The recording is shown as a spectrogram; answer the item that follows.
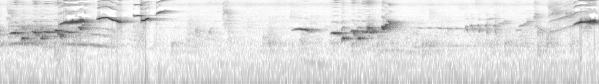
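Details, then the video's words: Female Oriental magpie-robin singing, a recording used to stimulate lazy males to sing: bursts of varied clear whistles and sweet rising and falling notes with quick chirps, separated by short pauses. "SUARA KACER,POCI BETINA,terapi untuk memancing burung jantan yang males bunyi"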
